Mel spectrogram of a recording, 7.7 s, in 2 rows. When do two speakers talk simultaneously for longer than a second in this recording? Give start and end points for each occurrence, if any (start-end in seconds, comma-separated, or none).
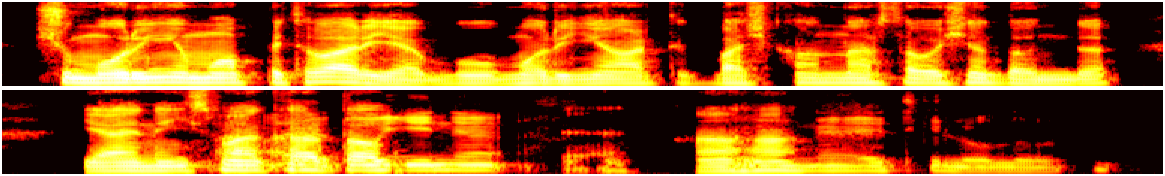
none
